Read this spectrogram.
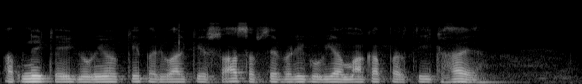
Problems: constant background noise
